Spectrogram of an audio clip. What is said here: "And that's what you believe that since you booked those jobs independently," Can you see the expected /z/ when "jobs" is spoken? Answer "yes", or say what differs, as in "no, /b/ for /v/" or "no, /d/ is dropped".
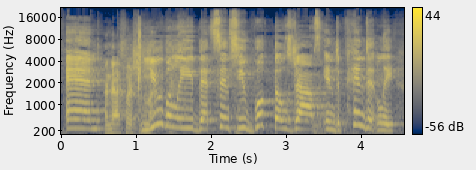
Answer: yes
